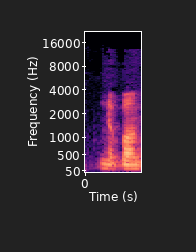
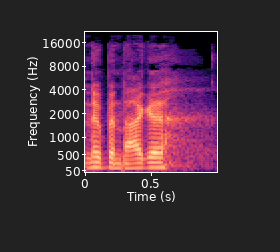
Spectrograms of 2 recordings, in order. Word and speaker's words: Nobunaga: with Shogun, the Archer, and the Explosion Master, Nobunga Oda. Oda Nobunga. Sorry. Gotta say his name right. Isn't it Nobunaga?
